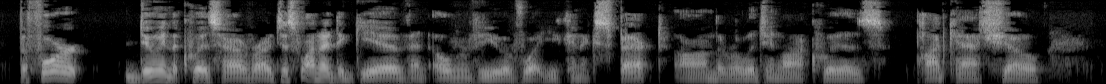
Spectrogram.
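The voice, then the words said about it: Deep, raspy voice from a cold. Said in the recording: “I have a bit of a virus, a bit of a cold, and so you are getting the deep, raspy voice”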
